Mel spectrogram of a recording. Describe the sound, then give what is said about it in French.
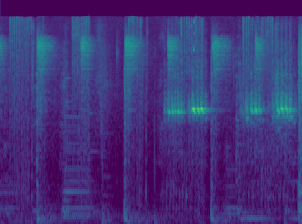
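Cricket chirping comes as a few short, high, buzzing bursts that sit among softer, lower clicks and rustles, all fairly quiet. “Grelon. Grillon. Grillon.”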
